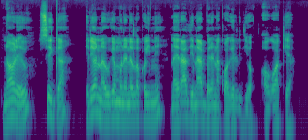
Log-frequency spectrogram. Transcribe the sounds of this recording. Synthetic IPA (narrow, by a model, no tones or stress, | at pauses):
nɔɾeusiɡa | eɾeɔnauɣɛmonɛnɛðɔkɔinenaeɾaːðienabɛɾɛnakwaɣeɾeɾiðiɔ̰ːɣɔakea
